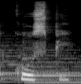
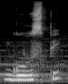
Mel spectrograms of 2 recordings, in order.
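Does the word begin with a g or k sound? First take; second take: k; g. First: The word begins with a k sound. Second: The word begins with a g sound. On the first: The speaker calls it right. "em vez de" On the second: The speaker calls it wrong. "exemplos de cacoépia"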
